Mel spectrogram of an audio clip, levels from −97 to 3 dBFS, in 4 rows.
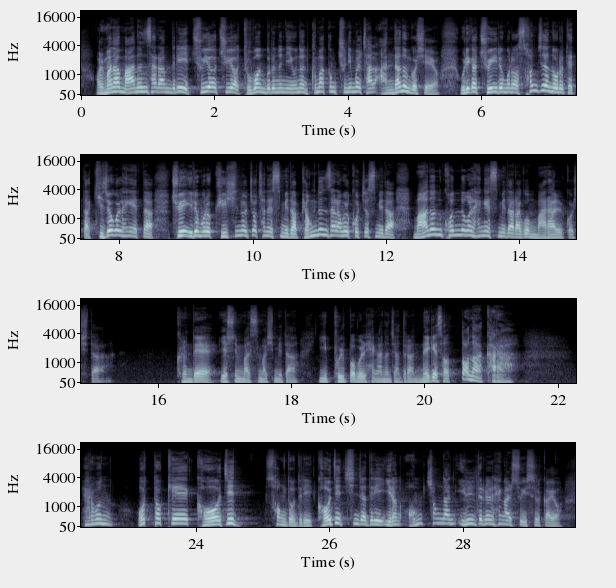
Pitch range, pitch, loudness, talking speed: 135-200 Hz, 175 Hz, -26 LUFS, 325 characters per minute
